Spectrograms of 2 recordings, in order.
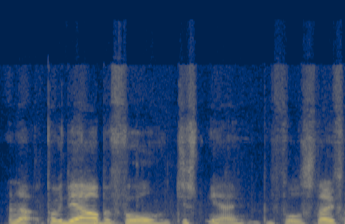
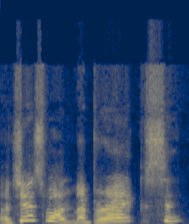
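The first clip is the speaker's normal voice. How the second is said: very high whiny plea; mimicking begging voice; 13 semitones higher, 3 dB louder than usual. Mimicking a Liverpool street interviewee begging. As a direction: squeak it out like a begging child. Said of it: "I started mimicking it".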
